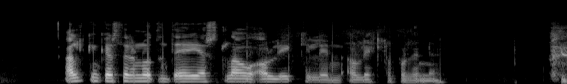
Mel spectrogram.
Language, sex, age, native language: Icelandic, male, 20-29, Icelandic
